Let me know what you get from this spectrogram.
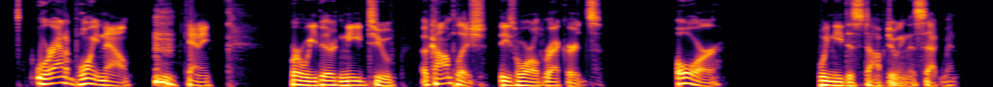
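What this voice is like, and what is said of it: Strained, hoarse voice. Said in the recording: “I'm losing my voice now.”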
